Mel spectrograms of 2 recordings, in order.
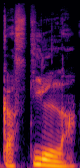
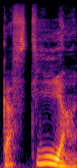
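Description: First: The double l is said as an l sound. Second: The double l is said as a y sound. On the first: The speaker calls it wrong. "nie Castilla" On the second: The speaker calls it right. "czytana jako I, a nie jako L. A więc Castilla"

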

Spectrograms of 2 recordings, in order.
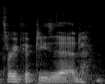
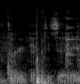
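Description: First: The letter is said the British way, zed. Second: The letter is said the American way, zee.

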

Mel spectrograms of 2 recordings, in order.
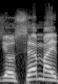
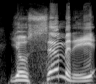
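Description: First: The word is read as spelled, ending like 'mite'. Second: The word ends in a sounded final syllable, 'mitty'. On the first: The speaker calls it wrong. "It would have been pronounced Yosemite based on the spelling" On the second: The speaker calls it right. "the correct pronunciation, of course, is Yosemite"

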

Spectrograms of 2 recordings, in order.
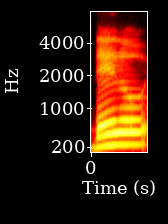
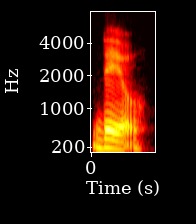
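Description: First: The second d is pronounced. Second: The second d is dropped, Dominican style.

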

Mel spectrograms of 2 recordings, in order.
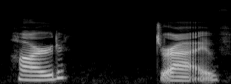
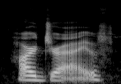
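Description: First: The words are said with a break between them. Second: The words are joined smoothly with no break. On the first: "I will say the words with a space in between" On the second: "in a more fluid way to demonstrate linking"

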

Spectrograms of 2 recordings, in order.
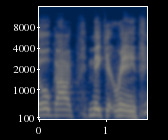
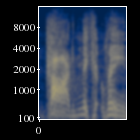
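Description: First: It is said casually, without much feeling. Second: It is said fervently, with intense feeling.

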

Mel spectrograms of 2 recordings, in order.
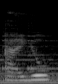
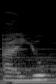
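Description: Both takes have the same delivery.

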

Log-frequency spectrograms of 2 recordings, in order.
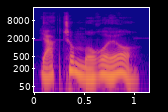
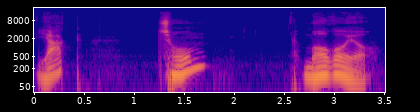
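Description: First: It is said fast. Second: It is said slowly.

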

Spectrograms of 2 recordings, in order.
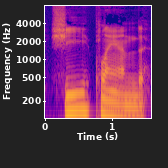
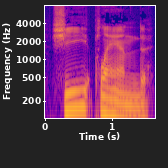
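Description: Both takes have the same delivery.

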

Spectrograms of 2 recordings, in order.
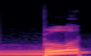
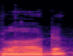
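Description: First: The word is said with a Norwegian pronunciation. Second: The word is said with an American pronunciation. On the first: The speaker calls it right. "You have to say it like that" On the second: The speaker calls it wrong. "You can't say it like an American blood"

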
